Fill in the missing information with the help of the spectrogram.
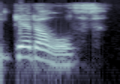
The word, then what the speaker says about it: Gitles: My name is Tony Giddles. – Giddles. – Rhymes with Skittles.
